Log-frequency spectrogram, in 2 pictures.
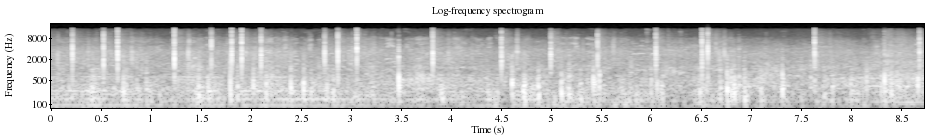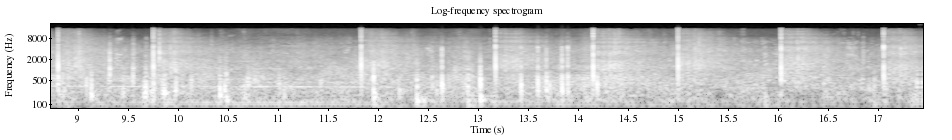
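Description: Fireworks going off in a dense, irregular string of sharp bangs and cracks, several a second.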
